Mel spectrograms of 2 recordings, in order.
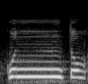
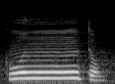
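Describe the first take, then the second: First: The n sound is pronounced clearly and fully. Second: The n sound is hidden in a light nasal hum. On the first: The speaker calls it wrong. "jangan kuntum atau kuntum, ah, itu jadi idhar" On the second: The speaker calls it right. "hukum ikhfa"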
